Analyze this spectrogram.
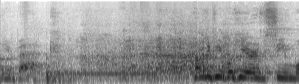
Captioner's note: audience laughter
